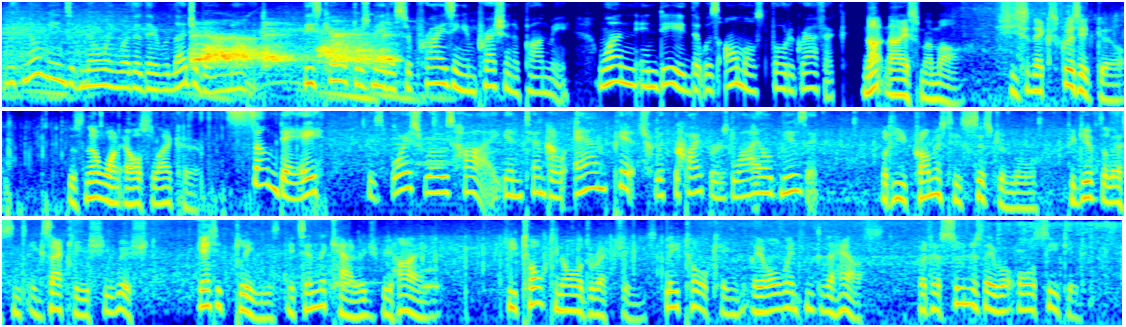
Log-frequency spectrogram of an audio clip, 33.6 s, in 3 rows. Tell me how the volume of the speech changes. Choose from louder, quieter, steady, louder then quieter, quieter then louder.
steady.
